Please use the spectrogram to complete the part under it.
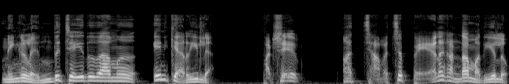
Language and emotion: Malayalam, disgusted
